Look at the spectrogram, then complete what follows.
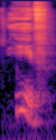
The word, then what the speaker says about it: Eve: They're the yees or yais, depending on how you want to pronounce it. Eve.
